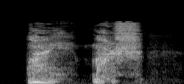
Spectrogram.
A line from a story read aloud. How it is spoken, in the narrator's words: Sazed whispered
